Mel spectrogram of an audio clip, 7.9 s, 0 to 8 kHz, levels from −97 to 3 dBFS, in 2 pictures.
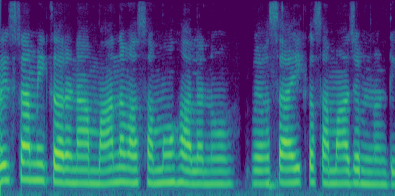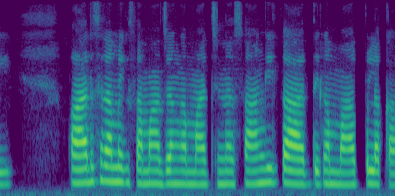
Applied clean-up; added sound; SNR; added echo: neural diffusion model UNIVERSE++.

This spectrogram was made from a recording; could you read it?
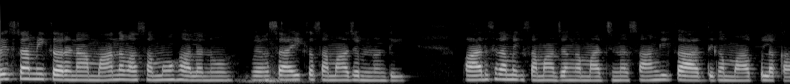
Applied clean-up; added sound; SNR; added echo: none; Whoosh, swoosh, swish; 17 dB; none.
